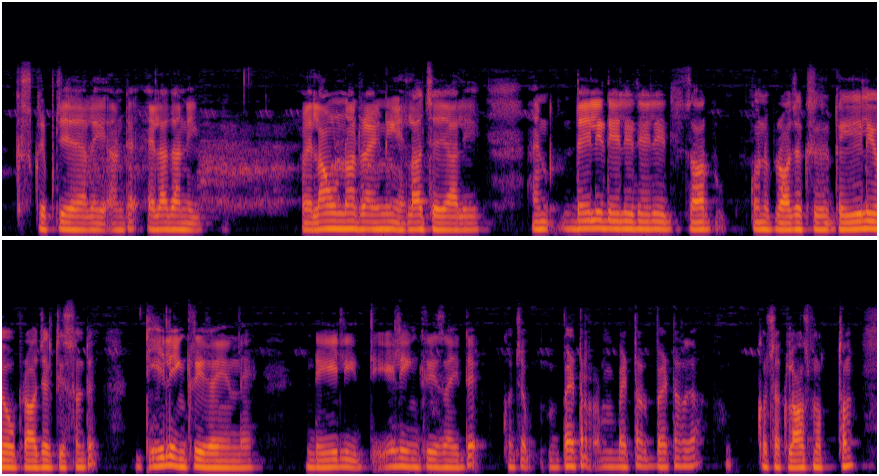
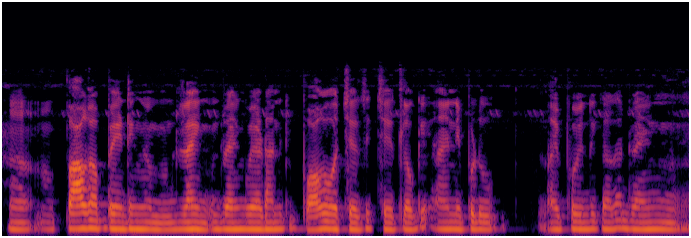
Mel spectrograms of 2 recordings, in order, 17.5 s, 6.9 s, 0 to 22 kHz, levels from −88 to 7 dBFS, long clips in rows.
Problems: none marked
